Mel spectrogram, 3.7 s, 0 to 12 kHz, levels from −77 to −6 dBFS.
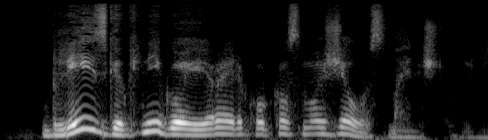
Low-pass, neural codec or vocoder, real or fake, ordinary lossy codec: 10.8 kHz; codec, 16 kHz in and 24 kHz out, 0.9 kbps, LongCat-Audio-Codec, four codebook decoder; fake; MP3, 48 kbps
